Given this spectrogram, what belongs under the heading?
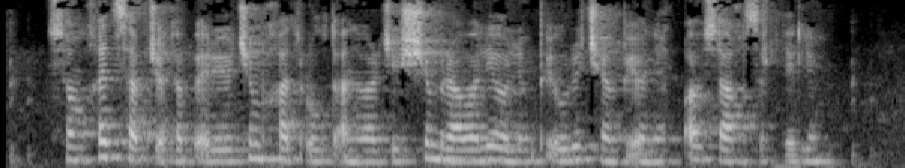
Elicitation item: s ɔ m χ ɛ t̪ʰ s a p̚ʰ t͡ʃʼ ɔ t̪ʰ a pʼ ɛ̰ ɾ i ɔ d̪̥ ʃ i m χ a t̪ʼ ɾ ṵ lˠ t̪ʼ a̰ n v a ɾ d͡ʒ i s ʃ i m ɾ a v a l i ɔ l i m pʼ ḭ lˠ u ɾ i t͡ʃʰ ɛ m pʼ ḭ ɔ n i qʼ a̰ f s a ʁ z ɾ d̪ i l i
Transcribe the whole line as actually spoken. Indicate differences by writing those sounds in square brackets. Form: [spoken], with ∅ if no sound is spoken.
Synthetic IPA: s ɔ m χ ɛ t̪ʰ s a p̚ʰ t͡ʃʼ ɔ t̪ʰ a pʼ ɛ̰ ɾ i ɔ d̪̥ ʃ i m χ a t̪ʼ ɾ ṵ lˠ t̪ʼ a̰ n v a ɾ d͡ʒ i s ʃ i m ɾ a v a l i ɔ l i m pʼ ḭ [∅] u ɾ i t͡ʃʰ ɛ m pʼ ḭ ɔ n i qʼ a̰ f s a ʁ z ɾ d̪ i l i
